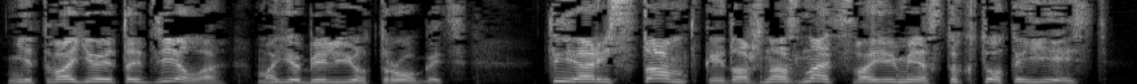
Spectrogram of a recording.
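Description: A man's voice: fast talker, dry recording, natural voice. A man reading a storybook, voicing an enraged young peasant wife who shrieks and rants at her in-laws. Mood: hateful. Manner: shrill, loud, ranting.

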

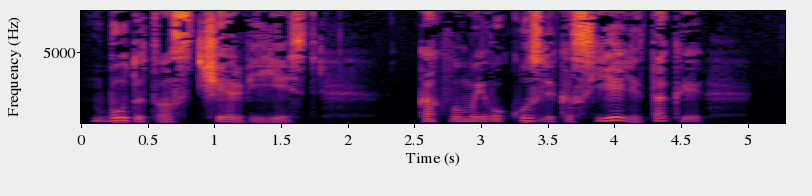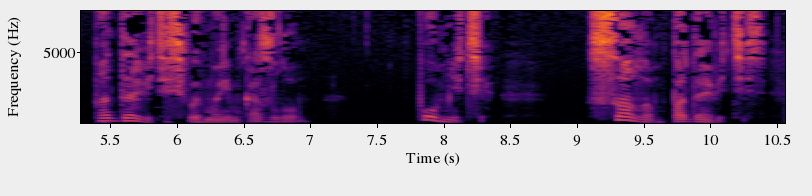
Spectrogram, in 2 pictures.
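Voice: mid-range voice, a little mellow, breathy edge, dry recording, exaggerated voice. A reader voicing an old woman teacher who shrieks curses and accusations at a neighbor. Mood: menacing. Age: older. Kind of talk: audiobook character reading.

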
